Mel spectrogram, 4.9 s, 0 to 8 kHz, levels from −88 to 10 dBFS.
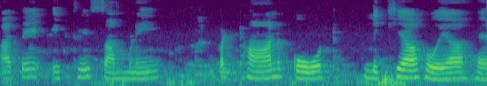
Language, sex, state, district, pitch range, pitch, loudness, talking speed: Punjabi, female, Punjab, Pathankot, 180-220 Hz, 190 Hz, -17 LUFS, 85 wpm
